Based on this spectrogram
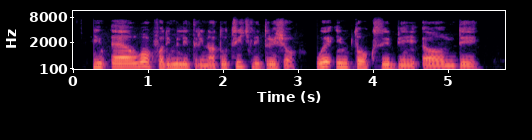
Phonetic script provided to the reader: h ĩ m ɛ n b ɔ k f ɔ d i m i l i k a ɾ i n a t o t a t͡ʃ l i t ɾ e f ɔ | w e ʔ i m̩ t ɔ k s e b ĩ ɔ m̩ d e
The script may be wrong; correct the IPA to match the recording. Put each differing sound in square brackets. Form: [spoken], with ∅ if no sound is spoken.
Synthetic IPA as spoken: h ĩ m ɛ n [w] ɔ k f ɔ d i m i l i [t] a ɾ i n a t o t [i] t͡ʃ l i t ɾ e [ʃ] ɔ | w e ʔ i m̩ t ɔ k s e b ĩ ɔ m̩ d e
